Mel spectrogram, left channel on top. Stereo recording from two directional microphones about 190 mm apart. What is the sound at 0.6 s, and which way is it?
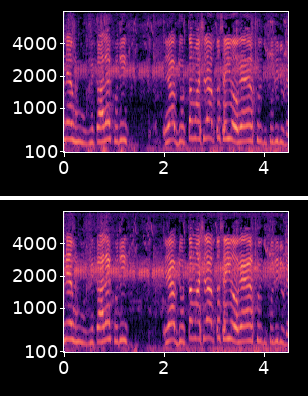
Speech, 30° left (ahead or behind).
